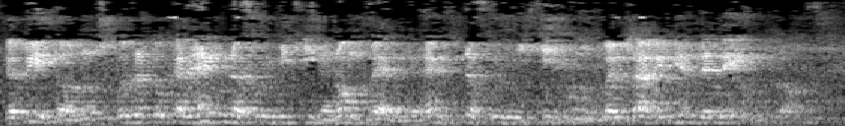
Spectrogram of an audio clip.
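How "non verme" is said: ordinary talk, nothing marked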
